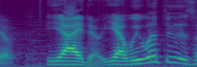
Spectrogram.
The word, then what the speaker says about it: Iaido: Iaido.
